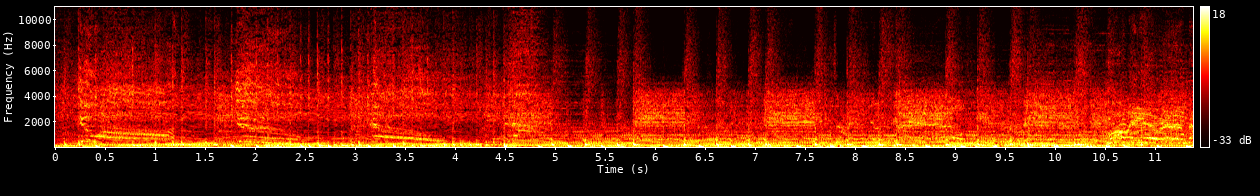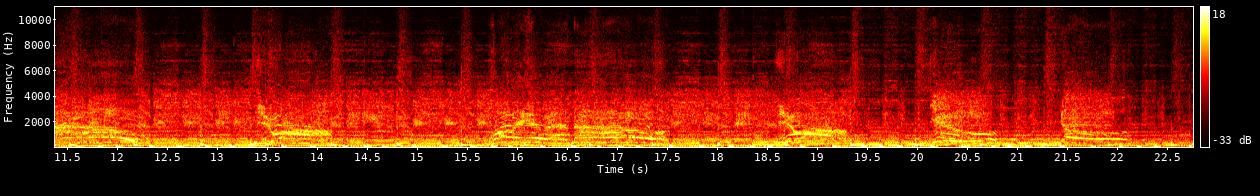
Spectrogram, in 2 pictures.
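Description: group of people screaming

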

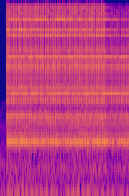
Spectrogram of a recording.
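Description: telephone ringing

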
